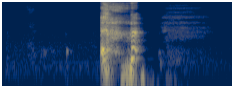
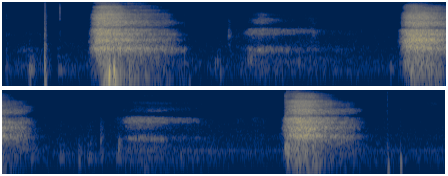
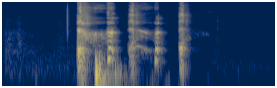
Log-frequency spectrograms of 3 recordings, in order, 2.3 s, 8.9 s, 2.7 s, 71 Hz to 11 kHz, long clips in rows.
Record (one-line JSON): {"cough_length": "2.3 s", "cough_amplitude": 32682, "cough_signal_mean_std_ratio": 0.27, "exhalation_length": "8.9 s", "exhalation_amplitude": 13881, "exhalation_signal_mean_std_ratio": 0.35, "three_cough_length": "2.7 s", "three_cough_amplitude": 32570, "three_cough_signal_mean_std_ratio": 0.32, "survey_phase": "alpha (2021-03-01 to 2021-08-12)", "age": "18-44", "gender": "Female", "wearing_mask": "No", "symptom_cough_any": true, "symptom_fatigue": true, "smoker_status": "Never smoked", "respiratory_condition_asthma": false, "respiratory_condition_other": false, "recruitment_source": "Test and Trace", "submission_delay": "2 days", "covid_test_result": "Positive", "covid_test_method": "RT-qPCR", "covid_ct_value": 31.6, "covid_ct_gene": "N gene", "covid_ct_mean": 32.2, "covid_viral_load": "27 copies/ml", "covid_viral_load_category": "Minimal viral load (< 10K copies/ml)"}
